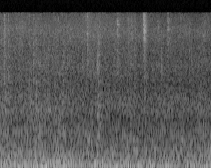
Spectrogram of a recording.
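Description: Steady low rumble of a van driving, engine and road noise heard from inside the cab.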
